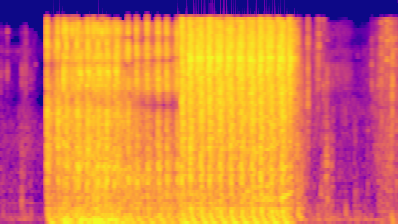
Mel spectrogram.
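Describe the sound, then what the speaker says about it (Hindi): Loud automatic gunfire from a BGMI mobile battle royale match, rapid sustained bursts lasting about two and a half seconds before cutting off into quieter ambient game sound. "लोग क्या, तीन गोली मारा है।"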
